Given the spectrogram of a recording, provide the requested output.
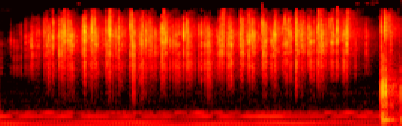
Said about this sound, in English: This is a crit. It's a lot of dice.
